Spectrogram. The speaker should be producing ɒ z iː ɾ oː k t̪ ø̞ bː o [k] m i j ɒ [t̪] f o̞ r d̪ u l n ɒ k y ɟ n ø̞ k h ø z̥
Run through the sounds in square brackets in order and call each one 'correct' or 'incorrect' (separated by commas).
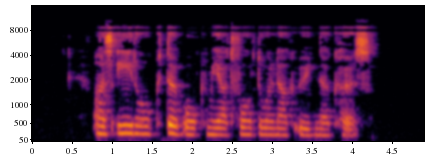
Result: correct, correct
